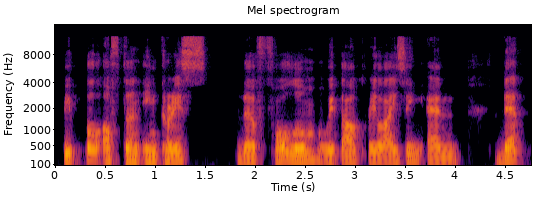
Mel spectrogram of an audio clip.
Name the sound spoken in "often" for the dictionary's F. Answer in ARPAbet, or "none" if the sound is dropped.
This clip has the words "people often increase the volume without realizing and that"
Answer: F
